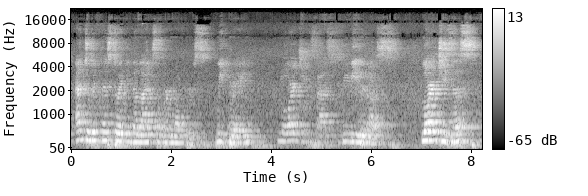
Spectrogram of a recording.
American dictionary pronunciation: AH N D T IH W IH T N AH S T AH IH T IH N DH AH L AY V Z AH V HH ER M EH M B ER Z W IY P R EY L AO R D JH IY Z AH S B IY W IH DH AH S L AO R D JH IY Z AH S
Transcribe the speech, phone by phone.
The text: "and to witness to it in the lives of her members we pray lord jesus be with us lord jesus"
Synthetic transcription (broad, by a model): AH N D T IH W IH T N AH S T AH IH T IH N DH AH L AY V S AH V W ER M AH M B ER S W IY P R EY L AO R D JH IY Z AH S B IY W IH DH AH S L AO R D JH IY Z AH S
